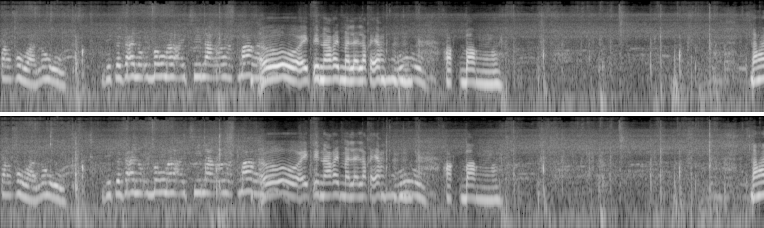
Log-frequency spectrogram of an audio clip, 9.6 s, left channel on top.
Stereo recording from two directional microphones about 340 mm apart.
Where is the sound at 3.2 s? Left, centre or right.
Centre.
